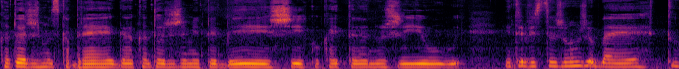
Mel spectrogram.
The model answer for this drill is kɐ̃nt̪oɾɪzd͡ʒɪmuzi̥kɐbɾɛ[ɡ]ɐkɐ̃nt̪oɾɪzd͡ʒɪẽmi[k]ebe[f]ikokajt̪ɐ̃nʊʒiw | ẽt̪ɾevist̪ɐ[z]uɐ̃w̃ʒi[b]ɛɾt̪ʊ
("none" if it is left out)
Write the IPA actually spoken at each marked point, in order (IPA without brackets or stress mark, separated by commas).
ɡ, p, ʃ, ʒ, b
